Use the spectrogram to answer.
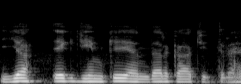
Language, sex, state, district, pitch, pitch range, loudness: Hindi, male, Jharkhand, Ranchi, 135 Hz, 120-145 Hz, -16 LUFS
